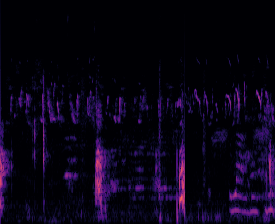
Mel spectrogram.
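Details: Mother hen feeding her chicks in rainy weather, village Pakistan; irregular loud clucks, some short low grunting notes, and a constant chorus of high chick cheeps throughout.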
